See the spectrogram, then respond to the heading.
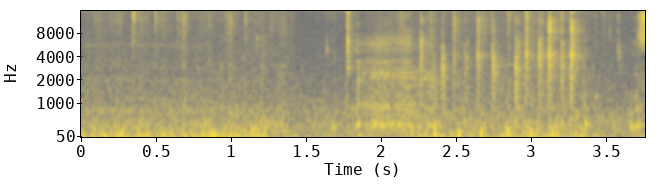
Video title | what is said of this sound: My Makeup Collection 2019 - Beauty Room Tour! | you have to like shake it so you can hear like you there's something in here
